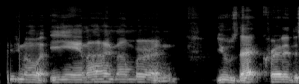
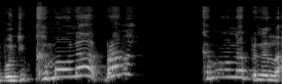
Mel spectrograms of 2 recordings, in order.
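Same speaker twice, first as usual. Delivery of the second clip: excited invitation. Real, not acted. Calling a guest onto the panel.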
